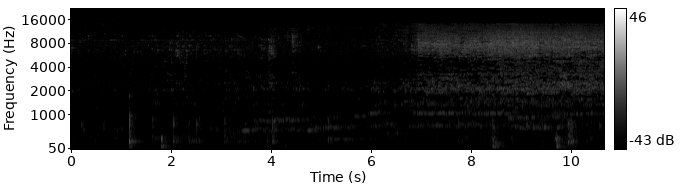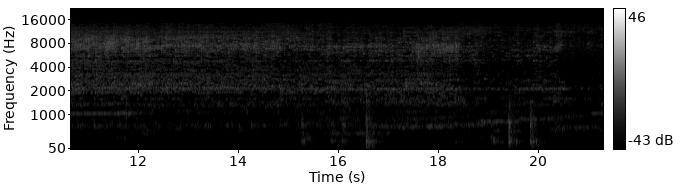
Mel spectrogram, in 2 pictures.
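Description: Chicken breast strips and sliced onion frying in a non-stick pan, stirred with a silicone spatula: soft scrapes and taps of the spatula against the pan, then a loud sizzle that starts suddenly about seven seconds in and eases off a few seconds before the end.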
